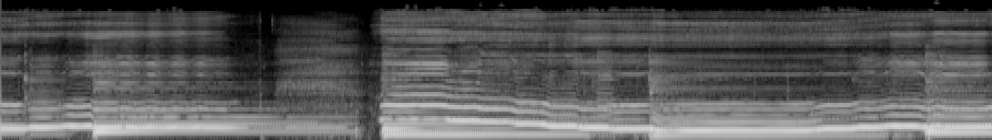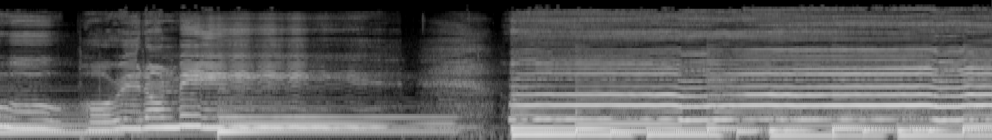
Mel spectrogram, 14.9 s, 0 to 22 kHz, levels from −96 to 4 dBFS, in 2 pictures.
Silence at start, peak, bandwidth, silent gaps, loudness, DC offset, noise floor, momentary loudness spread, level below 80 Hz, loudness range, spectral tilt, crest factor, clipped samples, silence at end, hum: 0 s; -6 dBFS; 18 kHz; none; -21 LUFS; under 0.1%; -41 dBFS; 14 LU; -58 dBFS; 4 LU; -6.5 dB/octave; 14 dB; under 0.1%; 0 s; none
